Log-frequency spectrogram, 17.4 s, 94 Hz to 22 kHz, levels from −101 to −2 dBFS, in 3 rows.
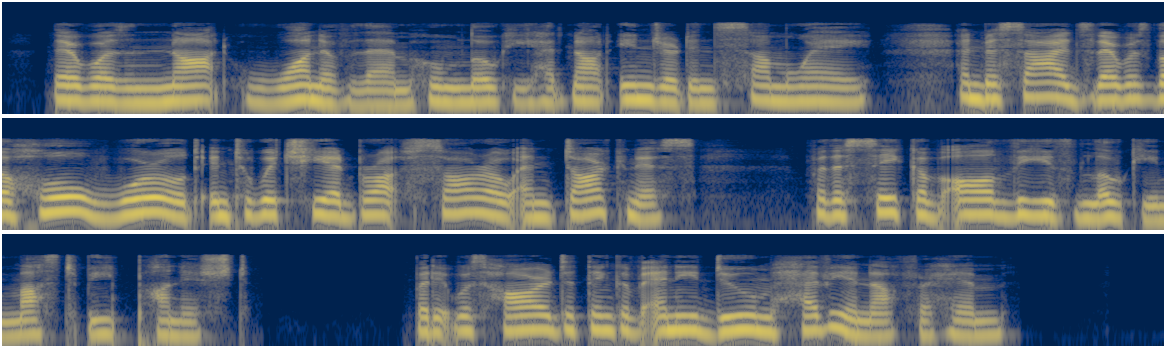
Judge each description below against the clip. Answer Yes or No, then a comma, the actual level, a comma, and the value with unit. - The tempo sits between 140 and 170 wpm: No, average, 180 wpm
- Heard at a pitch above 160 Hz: Yes, medium, 185 Hz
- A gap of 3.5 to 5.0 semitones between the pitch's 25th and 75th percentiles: No, average, 3.0 semitones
